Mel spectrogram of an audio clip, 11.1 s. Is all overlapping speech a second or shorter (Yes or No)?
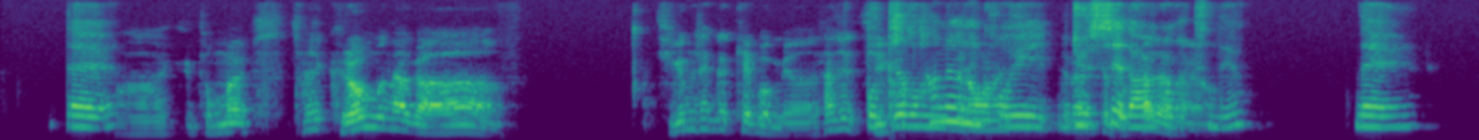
No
